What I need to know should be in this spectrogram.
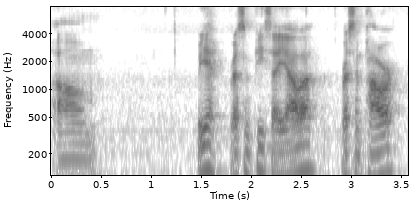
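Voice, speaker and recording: A man hosting a casual wrestling podcast, relaxed and steering the talk with "um" and "uh". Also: lowish voice, normal speed, creaky. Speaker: podcast host. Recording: faint background noise.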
